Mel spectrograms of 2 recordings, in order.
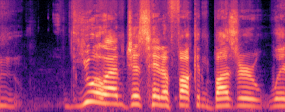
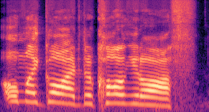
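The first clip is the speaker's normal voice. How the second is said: shocked live call; 4 semitones higher, 5 dB louder than usual. Real, not acted. Live review reaction.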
